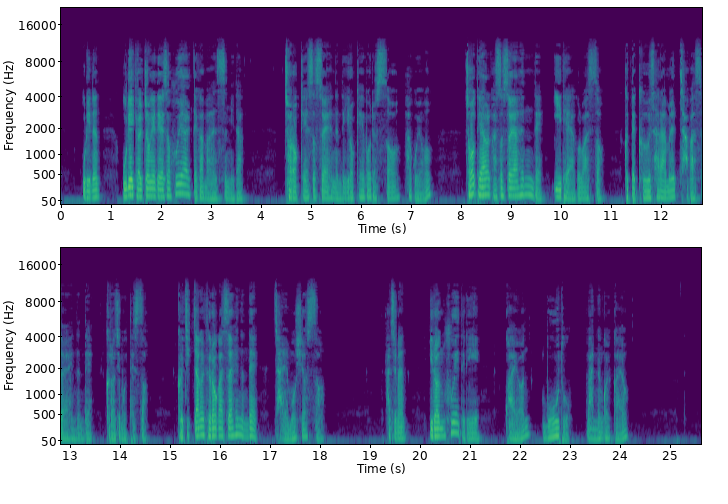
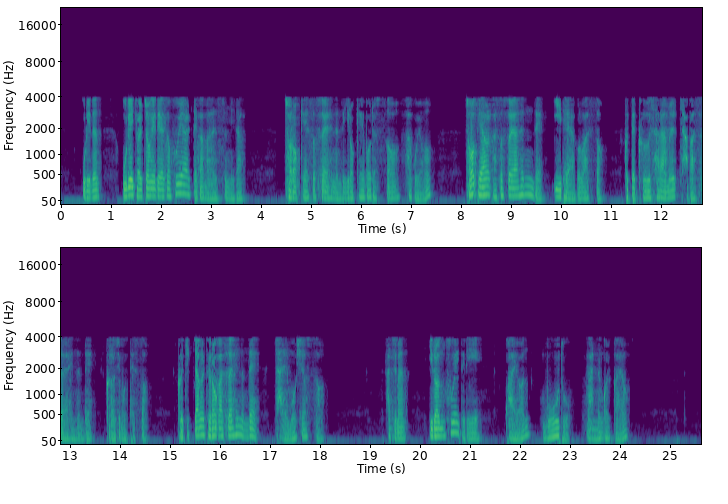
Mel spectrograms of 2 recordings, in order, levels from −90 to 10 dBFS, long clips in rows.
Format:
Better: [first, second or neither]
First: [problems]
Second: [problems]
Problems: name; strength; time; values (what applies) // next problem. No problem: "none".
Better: first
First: garbled, watery; slightly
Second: garbled, watery; badly; nothing above 4 kHz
